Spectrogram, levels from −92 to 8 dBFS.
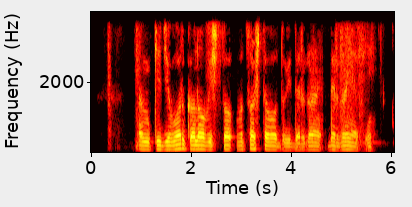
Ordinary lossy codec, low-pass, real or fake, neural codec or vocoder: AAC, 24 kbps; 3.6 kHz; real; none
